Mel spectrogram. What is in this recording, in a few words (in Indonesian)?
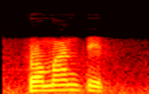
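"romantis", Indonesian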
